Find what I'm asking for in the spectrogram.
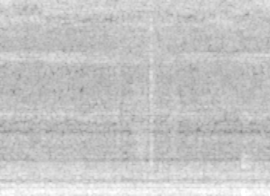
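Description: Rust-proofing product bubbling and sizzling on a hot car or truck exhaust, giving a faint, steady broadband hiss that runs unbroken for the whole stretch.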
